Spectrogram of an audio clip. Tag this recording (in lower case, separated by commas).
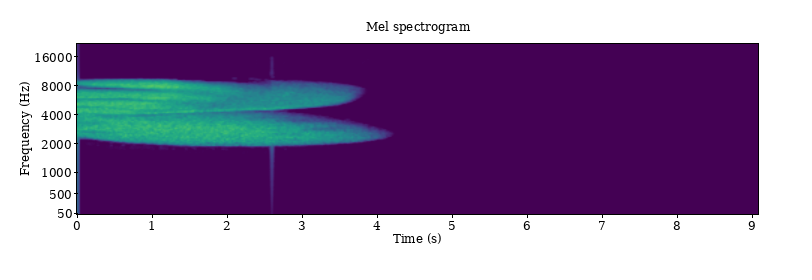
sound effect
